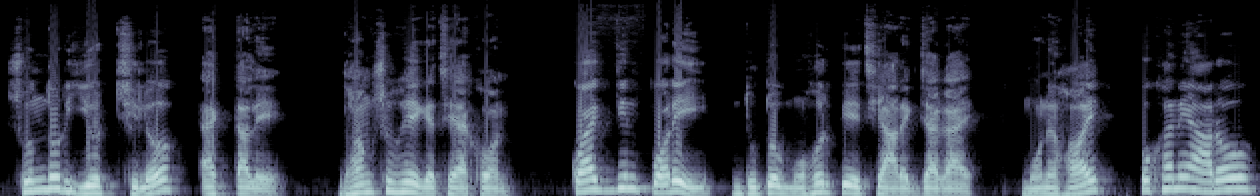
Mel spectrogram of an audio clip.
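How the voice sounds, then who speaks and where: A man's voice: medium pitch, animated, a little slow, pauses often, warm tone, no echo, close to an everyday voice. A man voicing a poor, proud teenage fisher boy in an audiobook, speaking plainly and earnestly. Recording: dull lo-fi audio.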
